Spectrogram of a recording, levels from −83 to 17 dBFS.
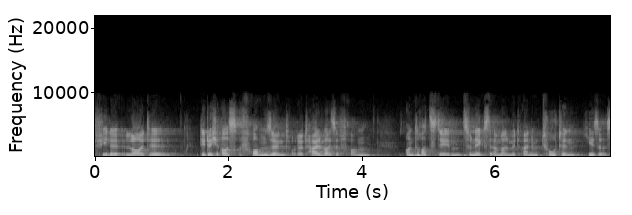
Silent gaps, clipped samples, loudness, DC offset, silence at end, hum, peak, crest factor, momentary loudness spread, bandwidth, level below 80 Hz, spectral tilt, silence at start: none; under 0.1%; -20 LUFS; under 0.1%; 0 s; none; -4 dBFS; 18 dB; 8 LU; 9.4 kHz; -48 dBFS; -5.5 dB/octave; 0 s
